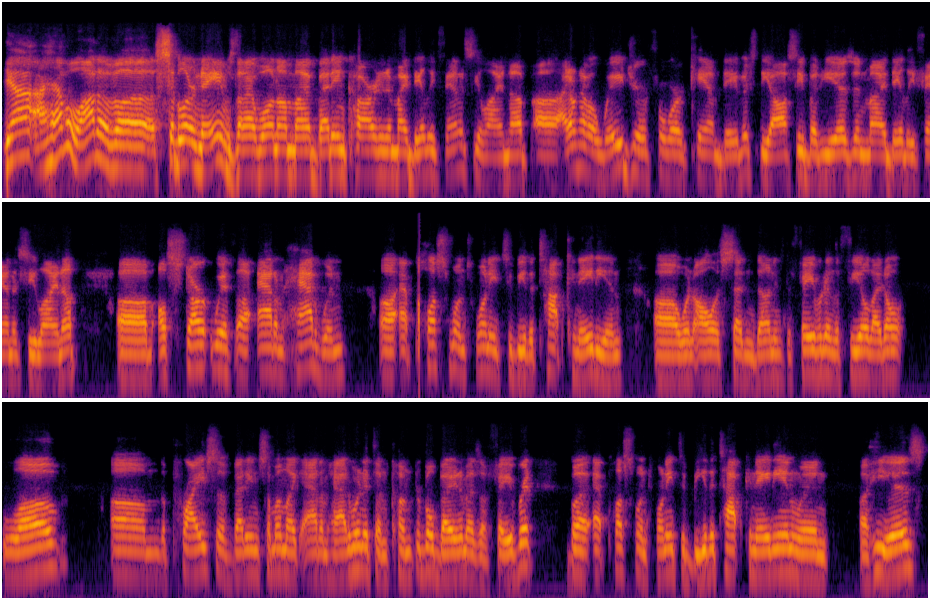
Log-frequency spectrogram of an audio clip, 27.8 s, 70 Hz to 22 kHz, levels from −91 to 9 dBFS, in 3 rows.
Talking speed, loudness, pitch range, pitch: 220 wpm, -18 LUFS, 125-145 Hz, 135 Hz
